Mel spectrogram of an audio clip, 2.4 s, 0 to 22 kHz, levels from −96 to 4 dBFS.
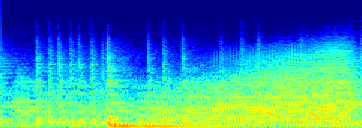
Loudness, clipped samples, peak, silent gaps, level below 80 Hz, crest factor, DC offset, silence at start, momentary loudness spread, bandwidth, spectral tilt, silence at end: -26 LUFS; under 0.1%; -12 dBFS; none; -32 dBFS; 14 dB; under 0.1%; 0 s; 7 LU; 7 kHz; -8 dB/octave; 0 s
